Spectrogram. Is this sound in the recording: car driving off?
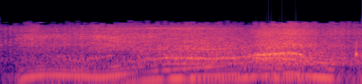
yes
